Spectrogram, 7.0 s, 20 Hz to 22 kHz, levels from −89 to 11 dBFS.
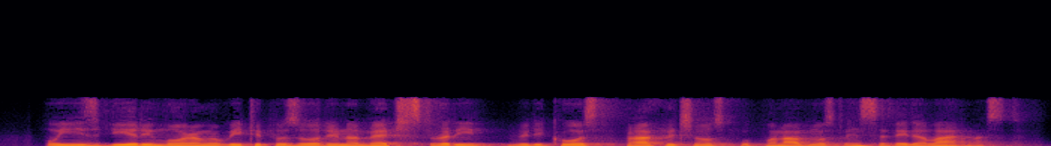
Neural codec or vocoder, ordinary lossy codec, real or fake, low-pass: codec, 16 kHz, 0.5 kbps, FunCodec, trained on Chinese and English, 25 frames a second; MP3, 48 kbps; fake; 7.2 kHz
